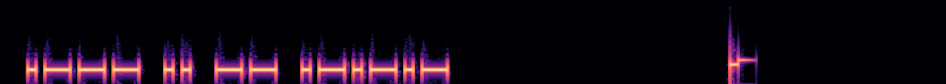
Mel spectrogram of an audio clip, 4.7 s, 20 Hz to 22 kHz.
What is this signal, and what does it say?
Morse code, heard as a keyed tone, about 28 wpm, 700 Hz. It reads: JIM.
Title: Pangram Challenge v2 - 28wpm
